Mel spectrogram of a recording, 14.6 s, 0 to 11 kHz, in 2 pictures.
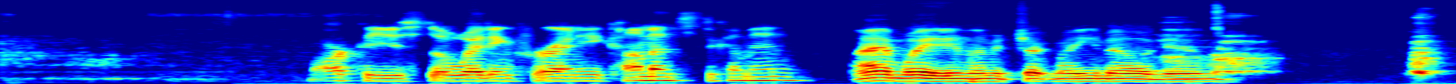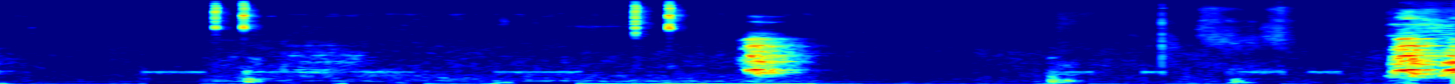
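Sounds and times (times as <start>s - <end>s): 
speech: 1.6s - 6.3s
dog barking: 5.8s - 6.4s, 7.0s - 7.3s, 11.0s - 11.4s, 14.2s - 14.5s.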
